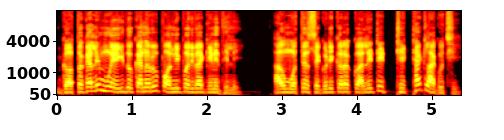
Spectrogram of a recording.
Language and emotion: Odia, happy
